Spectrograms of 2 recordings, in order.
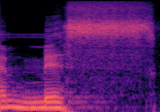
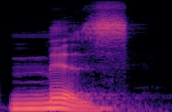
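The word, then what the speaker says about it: Ms.: No entanto, gente, tem uma forma que talvez seja a mais garantida de todas, que é essa abreviação aqui, que a pronúncia não é Miss, com som de S, mas sim Miss, Miss, Miss, com som de Z.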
